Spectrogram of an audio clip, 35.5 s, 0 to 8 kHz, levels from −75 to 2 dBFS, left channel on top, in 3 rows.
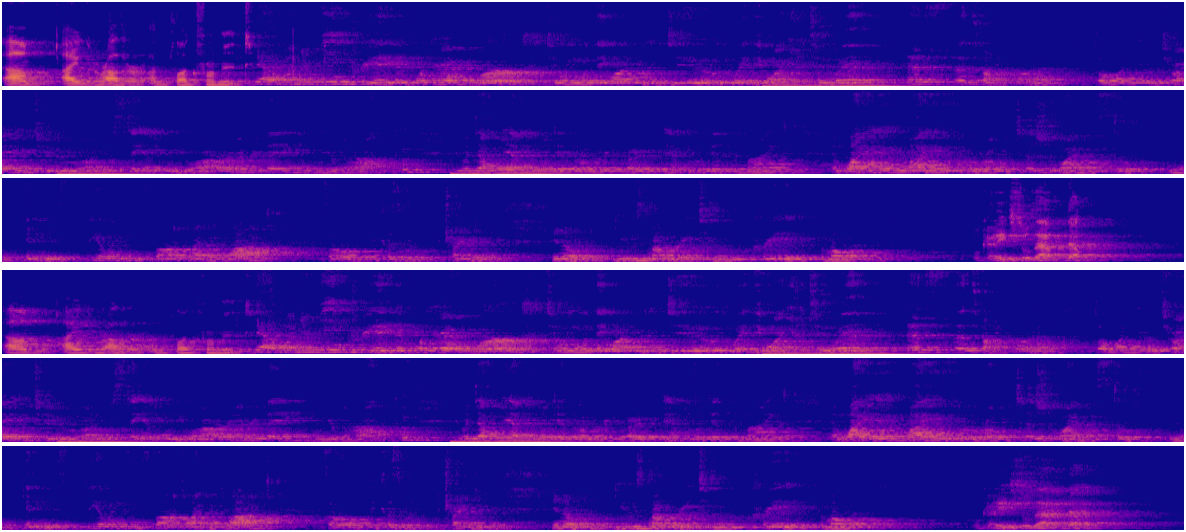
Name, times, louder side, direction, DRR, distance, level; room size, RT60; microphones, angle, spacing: voice 1, 0.0-2.3, left 4 dB, 70° left, 7 dB, 0.9 m, -31 dB
voice 2, 2.5-8.7 9.0-10.5 10.9-26.2 26.9-32.3, right 1 dB, 20° right, -4 dB, 2.9 m, -38 dB
sound 1, 4.9-5.0 7.6-9.2 12.4-13.4 16.3-17.6, right 1 dB, 70° right, 2.6 m, -43 dB
voice 3, 33.3-34.5, left 3 dB, 90° left, -2 dB, 3.8 m, -35 dB
21.5 x 18.5 x 2.3 m, 2.2 s
head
